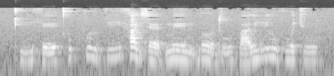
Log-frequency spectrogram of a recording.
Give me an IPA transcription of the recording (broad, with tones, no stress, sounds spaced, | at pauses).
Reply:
kʰ iː˩˧ h eː˩˧ kʰ u˧˥ k̚ f ɯː˥˨ k iː˧˥ h a˥˨ j s ɛː˧˩ p̚ m eː˥˨ m b ɤː˥˨ d uː˩˧ b a˩˧ l iː˧˥ l u˥˨ f u˧ ə̯ t͡ɕ uː˧ t̚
